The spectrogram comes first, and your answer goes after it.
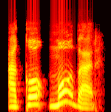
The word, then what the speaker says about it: acomodar: tres cuatro sílabas cierto en cual está acentuada acomodar en que alguien la vos en la última en suena bien vamos a cargarla en la penúltima para salir de dudas por si acaso acomodar no suena verde nada bien entonces sabemos que está marcada en la última por lo tanto sería una palabra aguda acomodar brújula tiene marcada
